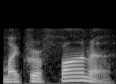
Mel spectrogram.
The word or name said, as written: microfauna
